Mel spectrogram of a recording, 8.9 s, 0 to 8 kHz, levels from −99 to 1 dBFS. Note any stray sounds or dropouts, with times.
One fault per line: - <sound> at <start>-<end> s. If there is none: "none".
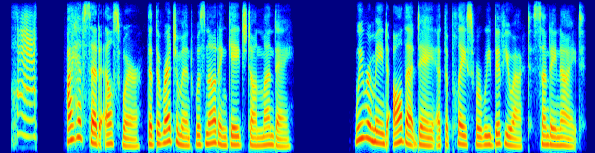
- breath at 0.2-0.6 s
